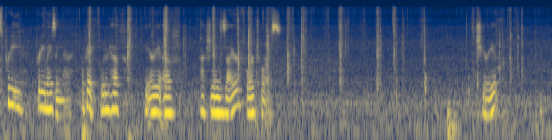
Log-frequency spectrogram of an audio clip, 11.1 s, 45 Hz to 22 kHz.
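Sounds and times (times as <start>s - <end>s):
cards rustling while shuffled: 1.2s - 11.0s.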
